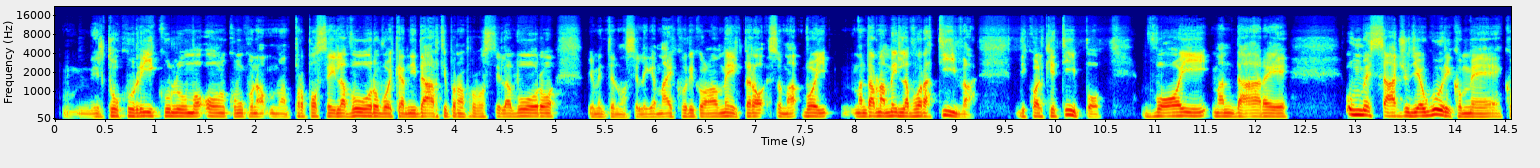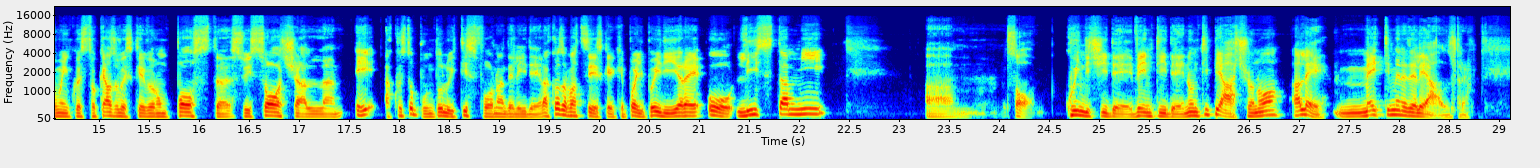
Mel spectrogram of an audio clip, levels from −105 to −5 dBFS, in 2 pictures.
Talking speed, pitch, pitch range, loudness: 180 wpm, 115 Hz, 110-130 Hz, -23 LUFS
